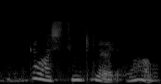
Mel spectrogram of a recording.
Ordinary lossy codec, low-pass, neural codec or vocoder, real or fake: none; none; codec, 16 kHz, 1 kbps, FreqCodec, smaller model; fake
